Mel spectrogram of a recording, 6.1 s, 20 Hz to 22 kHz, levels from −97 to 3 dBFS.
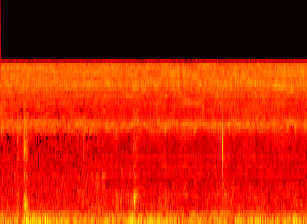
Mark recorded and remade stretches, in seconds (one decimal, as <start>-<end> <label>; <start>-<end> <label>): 0.0-2.0 recorded; 2.0-6.1 remade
